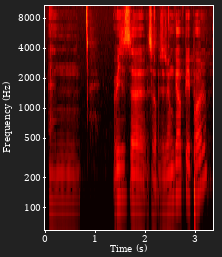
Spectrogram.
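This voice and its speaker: French guy, 30s, low-ish voice, halting, lots of ums. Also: warm tone. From France. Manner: hesitant, halting, many fillers and restarts. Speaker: audience questioner. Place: temple hall.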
